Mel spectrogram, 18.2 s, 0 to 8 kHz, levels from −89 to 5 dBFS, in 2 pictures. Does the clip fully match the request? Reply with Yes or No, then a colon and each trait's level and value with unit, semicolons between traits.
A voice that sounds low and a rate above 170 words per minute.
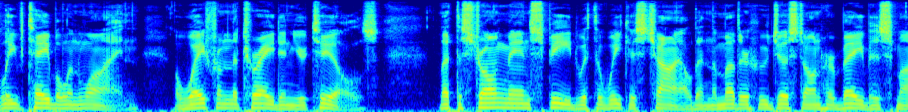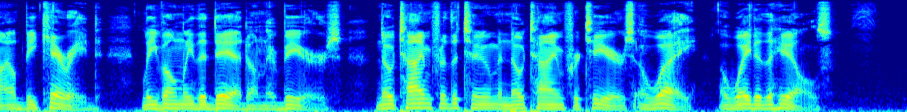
Yes: low, 100 Hz; average, 180 wpm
